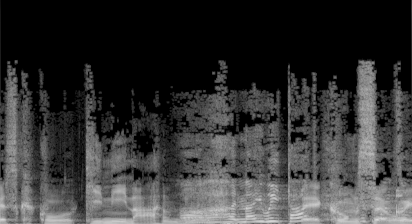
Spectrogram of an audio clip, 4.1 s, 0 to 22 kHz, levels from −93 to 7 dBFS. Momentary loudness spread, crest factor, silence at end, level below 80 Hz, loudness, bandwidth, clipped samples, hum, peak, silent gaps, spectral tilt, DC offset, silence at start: 7 LU; 16 dB; 0 s; -32 dBFS; -16 LUFS; 16.5 kHz; under 0.1%; none; 0 dBFS; none; -3.5 dB/octave; under 0.1%; 0 s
